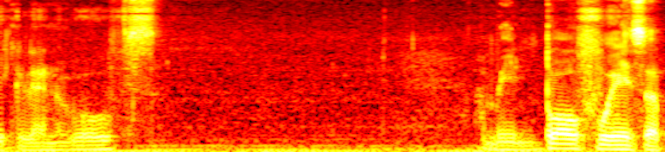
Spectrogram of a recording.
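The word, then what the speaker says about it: Glenrothes: Glenn Roes with Fon Glenn Rus is the correct way to say it but I I can't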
